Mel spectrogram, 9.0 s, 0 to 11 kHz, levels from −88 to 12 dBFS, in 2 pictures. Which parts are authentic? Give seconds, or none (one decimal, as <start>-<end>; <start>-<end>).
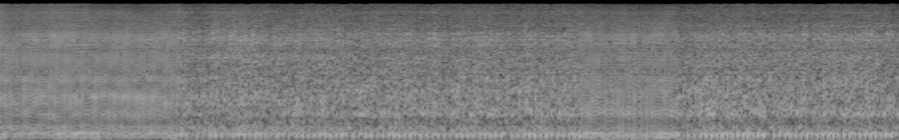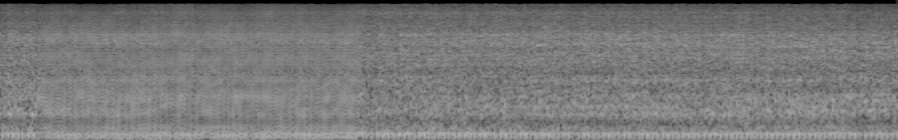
0.9-2.9; 3.4-4.7; 6.3-9.0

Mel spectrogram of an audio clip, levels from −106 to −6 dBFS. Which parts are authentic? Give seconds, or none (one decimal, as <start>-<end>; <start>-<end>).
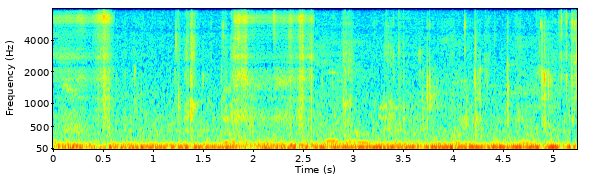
0.6-1.8; 2.6-5.2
